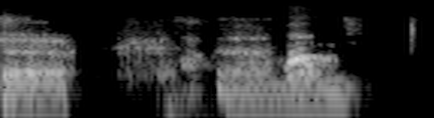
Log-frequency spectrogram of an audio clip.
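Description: A dog barks and whines nearby, two drawn-out vocal bursts separated by a short pause, followed by a brief click, in an otherwise quiet room.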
